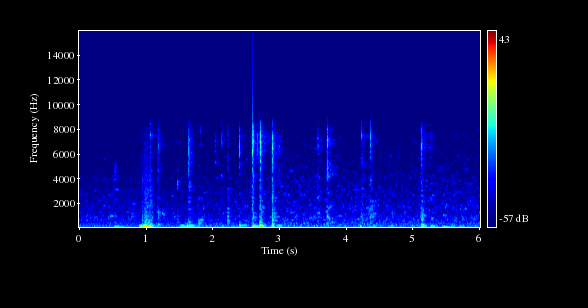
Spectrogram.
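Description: Commands typed on a computer keyboard during a router NAT configuration exercise, irregular soft key clicks and taps, some heavier thumps, a low voice murmuring faintly underneath.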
